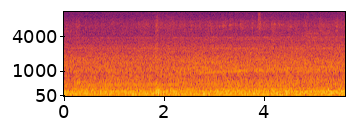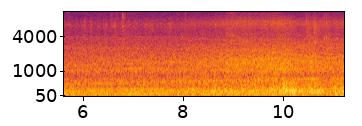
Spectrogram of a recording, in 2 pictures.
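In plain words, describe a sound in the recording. A tram approaches with a hum and rumble that grow louder.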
